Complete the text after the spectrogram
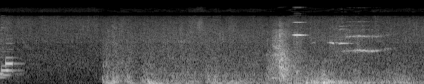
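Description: A heavy iron gate creaks open.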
